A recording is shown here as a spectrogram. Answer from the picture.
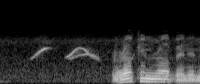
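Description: Two short whistled chirps, the first rising and the second rising then falling, followed about a second in by a man talking.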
